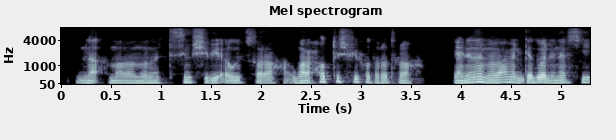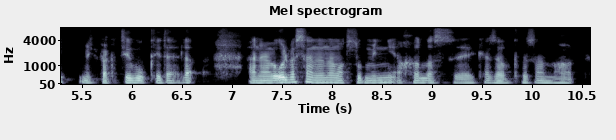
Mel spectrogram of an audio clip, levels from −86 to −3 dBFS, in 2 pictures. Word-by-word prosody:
لأ 110 -1 -1
ما 100 -2 -1
ما 100 0 -1
بالتزمش 105 +6 -3
بيه 110 -1 +2
أوي 100 0 +1
بصراحة 100 0 -3
وما 110 0 +3
باحطش 150 - +2
في 145 - 0
فترات 120 -3 -3
راحة. 100 -1 -3 0.3
يعني 110 +3 +4
أنا 140 +2 +6
لمّا 120 -3 +3
باعمل 130 -2 +3
جدول 120 +3 +6
لنفسي 120 +4 -2
مش 105 -1 -6
باكتبه 115 +2 0
وكده، 110 +1 -2
لأ، 125 - -1 0.5
أنا 110 0 +2
باقول 125 +3 +8
مثلًا 140 +1 +2
إن - - 0
أنا 120 0 +1
مطلوب 115 0 -3
منّي 120 +2 -2
أخلص 110 -1 -4 0.3
كذا 105 -1 -4
وكذا 105 +2 -7
النهاردة. 100 -2 -6
110 Hz, 185 wpm, -23 LUFS, 105-125 Hz, 0.5 s, باقول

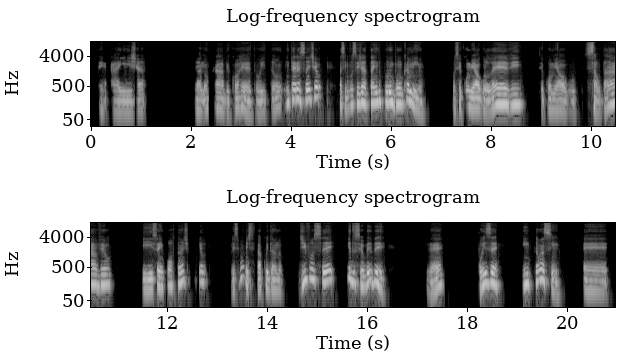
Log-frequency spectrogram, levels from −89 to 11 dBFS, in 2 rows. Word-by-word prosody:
É, - - -14
aí 90 -1 -4
já 95 +3 -7 1.0
já 100 -2 -3
não 95 +4 -4
cabe, 110 -3 -4
correto. 100 -6 -4
Então, 100 +7 -7
interessante 195 +4 +3
é - - +7 0.4
assim, 115 - -3
você 135 +6 -1
já 160 0 +6
está 150 +2 +1
indo 165 +2 +4
por 170 0 +4
um 165 - +7
bom 150 0 +4
caminho. 130 - +1 0.5
Você - - -5
come 120 -2 0
algo 110 -2 +3
leve, 145 +7 +4 0.3
você - - -10
come 100 -2 -5
algo 95 -2 -4
saudável, 150 - 0 0.6
e 110 0 +1
isso 110 +4 0
é 130 - +7
importante, 150 +10 -1
porque 185 -2 -5 0.5
principalmente 245 +2 -4
você - - -17
está 115 - 0
cuidando 110 -4 -3 0.3
de 175 +9 +2
você 205 -3 +3 0.2
e 245 - +1
do 185 -4 +4
seu 165 -5 0
bebê, 175 - +3 0.8
né. 105 +10 0 0.7
Pois 165 +7 +3
é, 160 -4 +6 0.5
então 160 +6 +2
assim, 165 - 0 0.4
eh, 100 -2 -5
135 Hz, 135 wpm, -23 LUFS, 105-170 Hz, 1.0 s, é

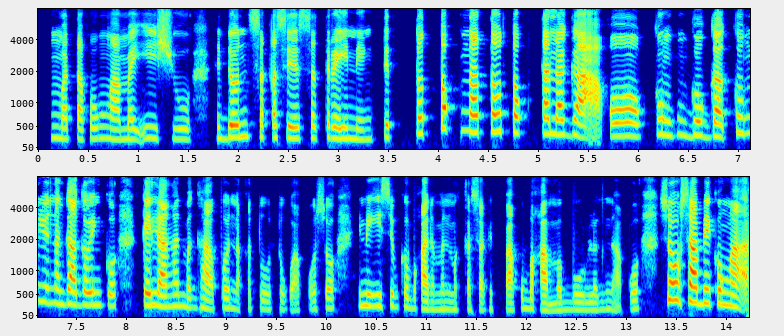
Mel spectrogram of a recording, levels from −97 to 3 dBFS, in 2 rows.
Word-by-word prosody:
mata 225 -3 -4
ko 230 +1 -10
nga 215 - +1
may 215 0 -4 0.2
issue, 220 0 -5 0.3
dun 260 +3 +2
sa 275 0 -8
kasi 250 -1 -2
sa 245 +2 -7
training 230 -3 -3
ti 260 - 0 0.2
tutok 345 +7 +1 0.2
na 365 - +9
tutok 375 -1 +1 0.2
talaga 320 -2 +5 0.2
ako 280 -1 -1
kung 320 -1 -5 0.2
gu 295 -1 -4 0.3
kung 350 -1 -6
'yon 320 -2 -2
ang 305 - 0
gagawin 270 -2 +3
ko, 240 -2 -8 0.2
kailangan 245 -2 +4
maghapon 205 -2 -4
nakatutok 170 -1 -15
ako. 175 - -16
So, 205 - -8 0.3
iniisip 245 0 -6
ko 220 -2 -10
baka 180 -2 -1
naman 175 0 -14
magkasakit 165 0 -12
pa 160 -1 -2
ako, 195 - -17
baka 160 -4 0
mabulag 160 +2 -13
na 180 -1 -12
ako. 180 - -11 0.2
So, 375 -1 +4
sabi 320 -4 +9
ko 290 -1 -3
nga 235 - +4
240 Hz, 180 wpm, -25 LUFS, 195-290 Hz, 0.3 s, na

